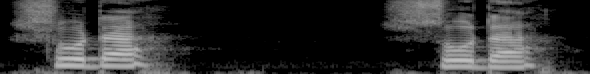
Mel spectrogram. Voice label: "sutv", Muscogee

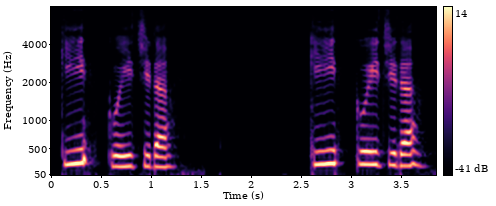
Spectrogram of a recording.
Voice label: "kerkuecetv", Muscogee

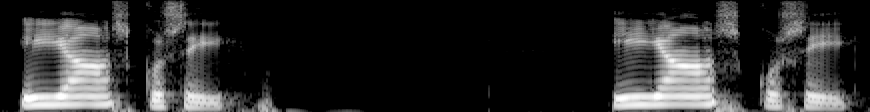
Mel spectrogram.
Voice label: "eyaskuse", muscogee; Mvskoke Words with Nasalized Vowels

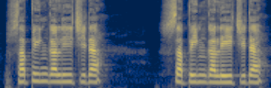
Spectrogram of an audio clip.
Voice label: "svpenkvlecetv", Muscogee

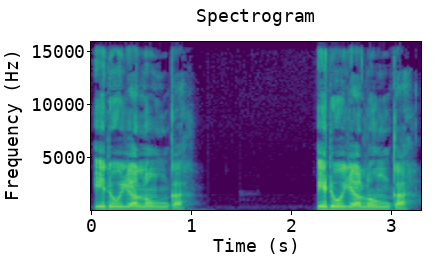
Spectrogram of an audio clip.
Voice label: "eto-yvlonkv", muscogee

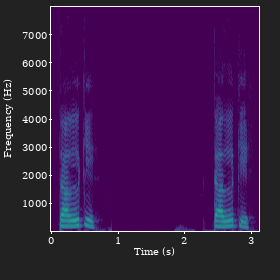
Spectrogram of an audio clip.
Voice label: "tvlke", Muscogee

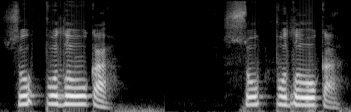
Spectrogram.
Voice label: "sohporokv", Muscogee

